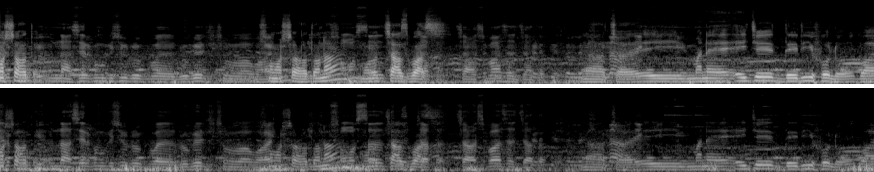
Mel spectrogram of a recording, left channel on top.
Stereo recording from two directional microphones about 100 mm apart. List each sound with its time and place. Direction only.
0.0 s a man's voice: 15° left (ahead or behind)
0.3 s speech: 50° right (ahead or behind)
2.7 s speech: 25° left (ahead or behind)
3.4 s speech: 50° right (ahead or behind)
3.8 s speech: 25° left (ahead or behind)
4.2 s speech: 50° right (ahead or behind)
6.2 s speech: 30° left (ahead or behind)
